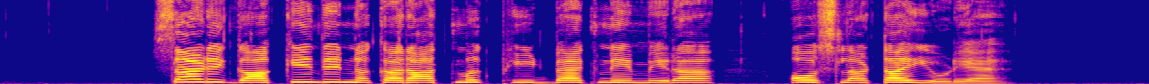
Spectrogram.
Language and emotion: Dogri, sad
